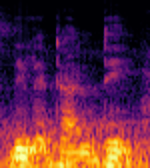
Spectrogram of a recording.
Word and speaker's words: dilettante: You have to pronounce like this, dilettante.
